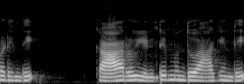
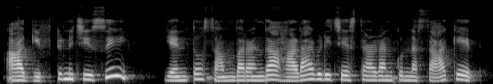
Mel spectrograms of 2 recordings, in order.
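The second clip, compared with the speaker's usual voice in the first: ordinary delivery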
